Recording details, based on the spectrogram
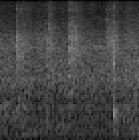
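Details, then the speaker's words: Newly installed car radiator electric extra fan, triggered by scan tool without running engine: steady, even rush of air, no knocking, rattle or scraping; fan motor runs very smoothly, normal. "suaranya halus enggak guys ya oke Guys nah guys kedengaran ya tuh kedengaran halus banget ya"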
